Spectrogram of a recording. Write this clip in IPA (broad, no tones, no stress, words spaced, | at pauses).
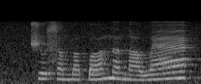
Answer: t͡ʃusʌmɒɓɒ nʌnɑwæ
